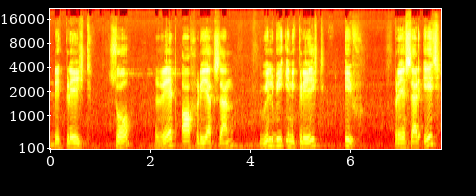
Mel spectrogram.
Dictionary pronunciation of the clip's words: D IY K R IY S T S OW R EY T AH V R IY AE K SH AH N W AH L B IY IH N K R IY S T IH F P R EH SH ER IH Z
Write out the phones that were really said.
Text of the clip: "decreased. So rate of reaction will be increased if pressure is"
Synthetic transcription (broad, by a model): D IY K R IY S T S OW R EY T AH P R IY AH K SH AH N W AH L B IY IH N K R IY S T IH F P R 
